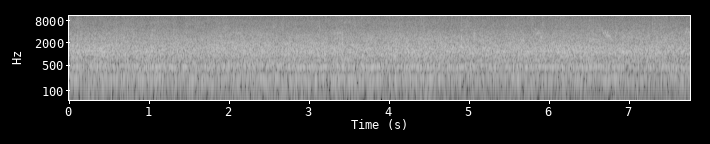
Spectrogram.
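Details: A continuous buzzing roar from many bees flying around their hive on a spring day with trees greening, recorded with a Canon EOS R. It holds a layered hum, and a few faint high chirps appear near the end.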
